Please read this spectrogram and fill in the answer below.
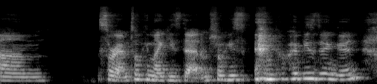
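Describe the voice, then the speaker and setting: A woman speaks with a British accent. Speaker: English teacher. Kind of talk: casual chat.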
